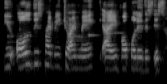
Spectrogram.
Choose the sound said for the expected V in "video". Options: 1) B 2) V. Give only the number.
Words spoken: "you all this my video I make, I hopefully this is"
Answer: 1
